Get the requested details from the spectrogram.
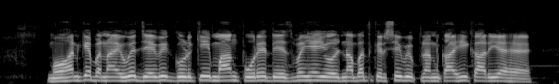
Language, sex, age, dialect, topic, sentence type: Hindi, male, 31-35, Hindustani Malvi Khadi Boli, agriculture, statement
